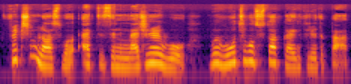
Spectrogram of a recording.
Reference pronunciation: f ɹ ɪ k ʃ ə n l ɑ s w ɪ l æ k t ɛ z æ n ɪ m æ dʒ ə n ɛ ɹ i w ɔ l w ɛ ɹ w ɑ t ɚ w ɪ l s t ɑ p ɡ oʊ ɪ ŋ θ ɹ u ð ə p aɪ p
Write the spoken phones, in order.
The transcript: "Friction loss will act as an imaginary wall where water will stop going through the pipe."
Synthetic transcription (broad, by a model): f ɹ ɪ k ʃ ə n l ɑ s w ɪ l æ k t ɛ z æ n ɪ m æ dʒ ə n ɛ ɹ i w ɔ w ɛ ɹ w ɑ t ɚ w ɪ l s t ɑ p ɡ oʊ ɪ ŋ θ ɹ u ð ə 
